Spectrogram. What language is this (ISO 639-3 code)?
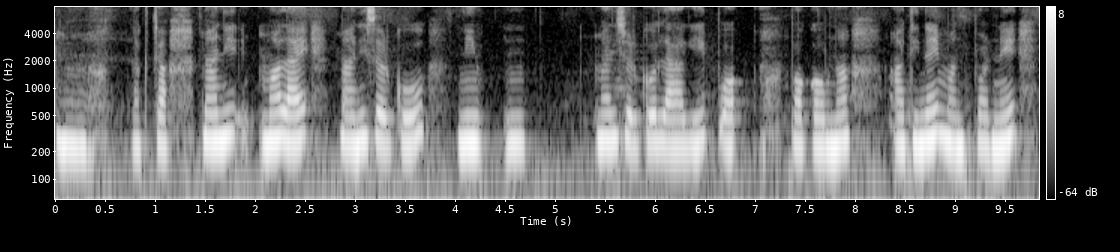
nep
